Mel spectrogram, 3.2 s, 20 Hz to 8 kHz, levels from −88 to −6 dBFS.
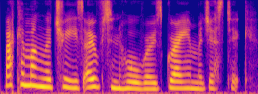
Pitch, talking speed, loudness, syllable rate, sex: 230 Hz, 185 wpm, -17 LUFS, 4.8 syllables/s, female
